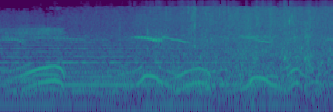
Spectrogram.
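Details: Mating common eiders on Frederiksö, east of Bornholm in the Baltic Sea, in early May, while females seek nest sites, give soft, crooning swooping 'ah-ooo' calls about one a second, over background music. Common Eider.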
